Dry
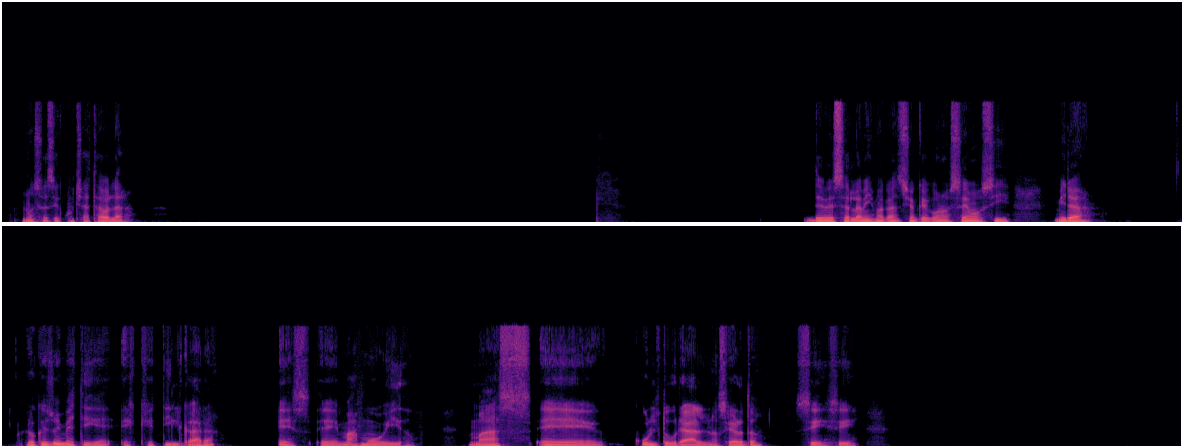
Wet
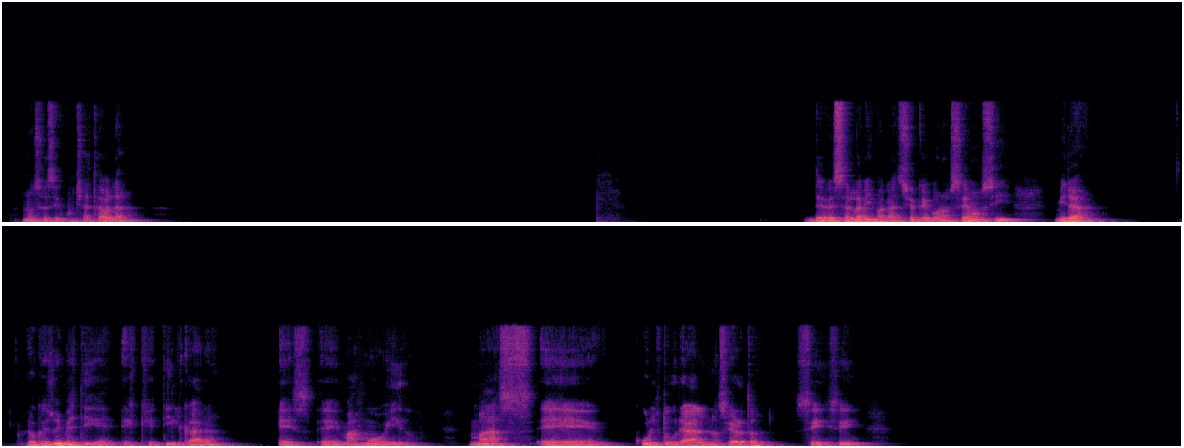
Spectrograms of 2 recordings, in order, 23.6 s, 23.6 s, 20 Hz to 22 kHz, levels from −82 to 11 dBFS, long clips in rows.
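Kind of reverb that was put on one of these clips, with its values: FDN reverb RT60 0.39 s, low-frequency decay 1.6×, high-frequency decay 0.65×, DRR 1 dB; gain -1.5 dB

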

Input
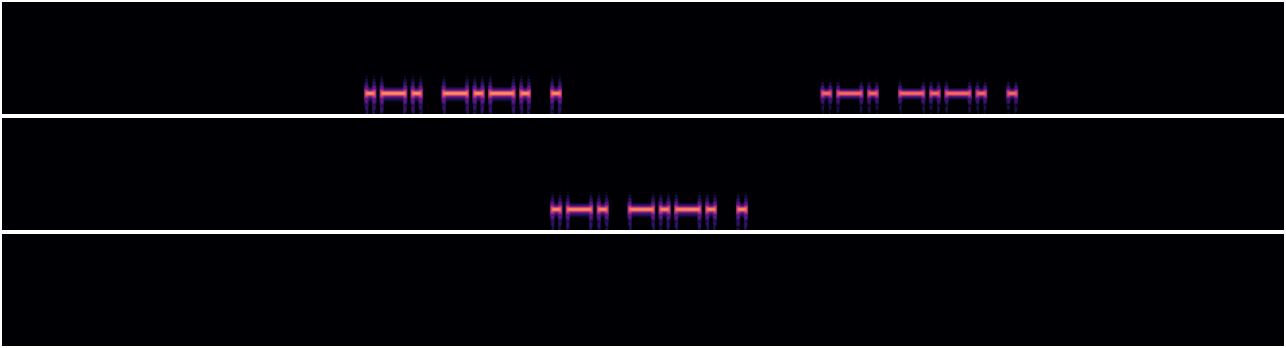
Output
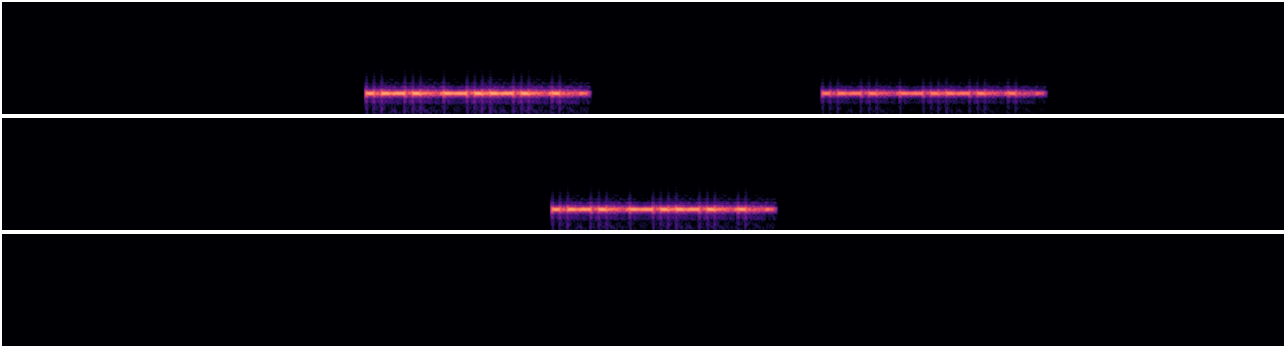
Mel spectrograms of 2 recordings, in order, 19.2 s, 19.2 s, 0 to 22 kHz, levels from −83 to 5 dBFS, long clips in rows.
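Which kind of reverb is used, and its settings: non-linear reverb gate 0.16 s flat, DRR 2 dB; gain +2.5 dB

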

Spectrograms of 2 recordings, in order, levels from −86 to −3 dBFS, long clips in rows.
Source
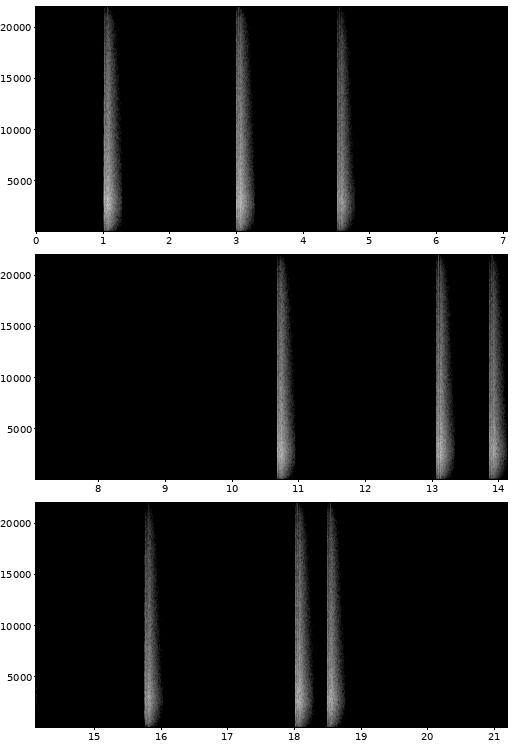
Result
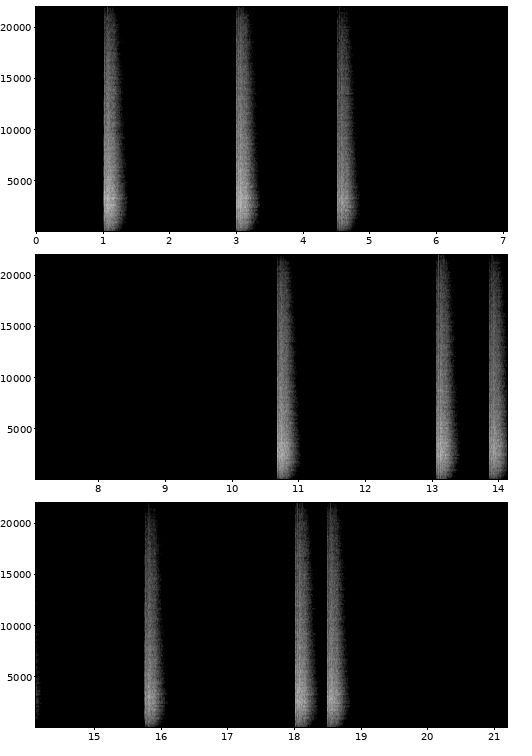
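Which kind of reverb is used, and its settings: non-linear reverb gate 0.1 s rising, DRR 4.5 dB; gain -1 dB

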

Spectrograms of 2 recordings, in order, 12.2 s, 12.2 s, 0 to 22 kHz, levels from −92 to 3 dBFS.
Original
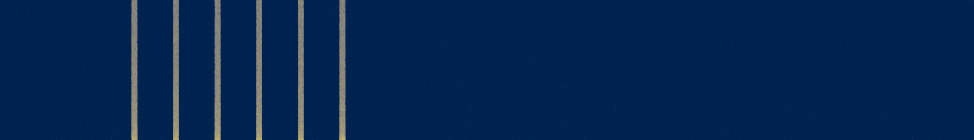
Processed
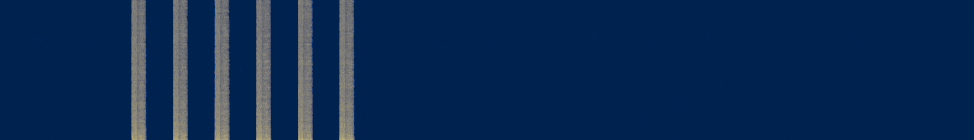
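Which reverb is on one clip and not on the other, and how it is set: non-linear reverb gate 0.12 s rising, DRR 2.5 dB; gain -4.5 dB

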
